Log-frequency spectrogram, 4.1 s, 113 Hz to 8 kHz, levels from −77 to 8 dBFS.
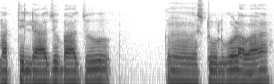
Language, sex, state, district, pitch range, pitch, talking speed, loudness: Kannada, male, Karnataka, Bidar, 110-115 Hz, 110 Hz, 85 wpm, -17 LUFS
